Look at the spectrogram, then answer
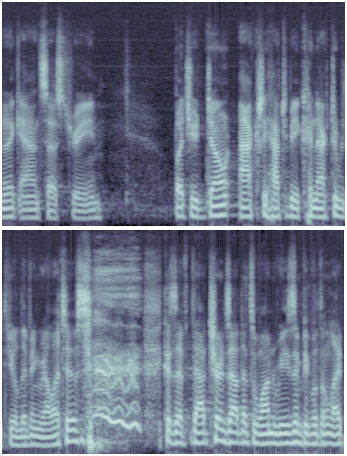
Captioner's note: laugh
